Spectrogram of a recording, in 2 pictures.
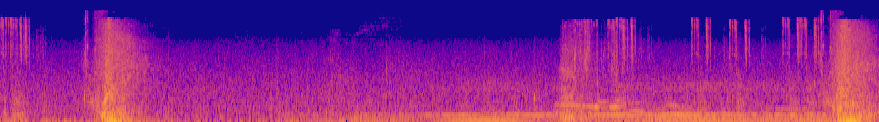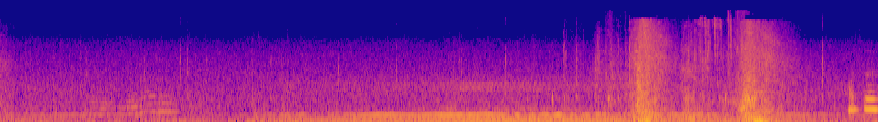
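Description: Game building pieces snap into place with sharp clicks.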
